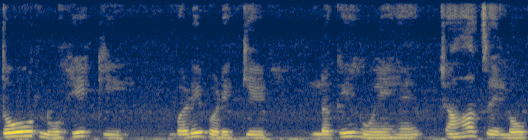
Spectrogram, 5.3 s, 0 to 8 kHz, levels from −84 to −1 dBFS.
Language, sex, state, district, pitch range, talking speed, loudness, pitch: Hindi, female, Haryana, Jhajjar, 160-215 Hz, 135 wpm, -18 LUFS, 175 Hz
